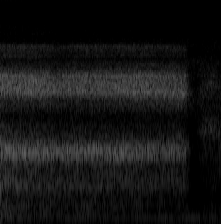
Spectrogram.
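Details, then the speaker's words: Adult woman with sleep apnea, using a CPAP machine, imitates the sound of a CPAP mouth leak: air pumped through the nose escapes out the open mouth as a steady, whistling rush lasting about two seconds. "you got to keep your mouth closed because if your mouth is open the air goes through your nose and comes out your mouth it's"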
